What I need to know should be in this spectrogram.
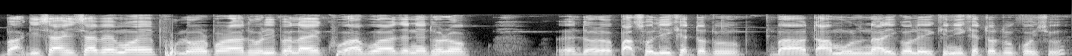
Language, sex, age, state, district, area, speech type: Assamese, male, 60+, Assam, Nagaon, rural, spontaneous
